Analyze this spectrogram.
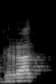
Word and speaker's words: grazie: So thus, egizie, you elongate the E and you don't stop as you do in speech. Egizie, the word grazie, thank you. I can say it like that. When I sing it, I have to sing grazie, not grazie, you see, because then you're left hanging with nothing.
